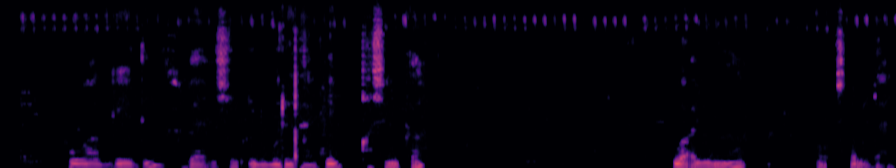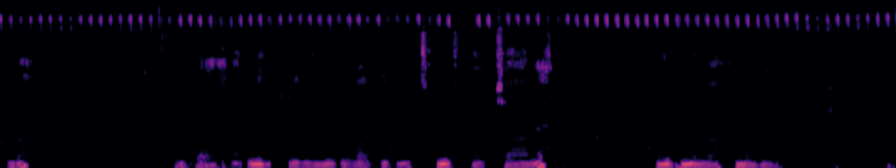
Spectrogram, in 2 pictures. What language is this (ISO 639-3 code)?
som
